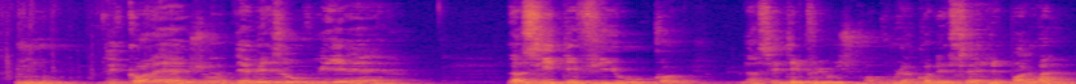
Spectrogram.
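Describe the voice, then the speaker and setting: A high-pitched man with ordinary pitch variation, a very slow pace and long, frequent pauses, amid noticeable background noise and audible room echo. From Florange, Lorraine, France. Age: 80s+. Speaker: retired association president. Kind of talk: ceremony speech. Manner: informal, chatty.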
